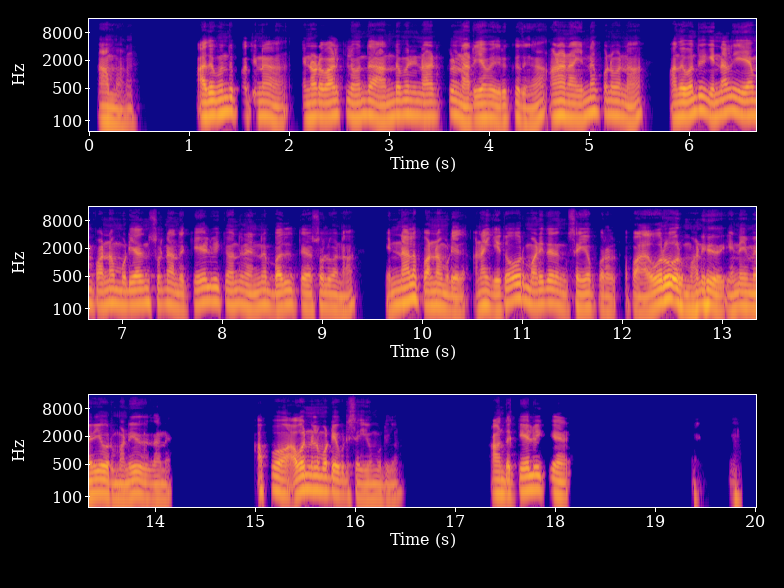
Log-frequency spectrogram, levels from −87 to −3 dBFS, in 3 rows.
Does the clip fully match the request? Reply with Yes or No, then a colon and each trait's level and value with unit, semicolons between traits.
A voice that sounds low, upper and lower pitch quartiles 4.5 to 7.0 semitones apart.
No: low, 120 Hz; average, 4.0 semitones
